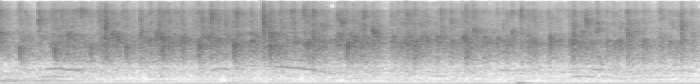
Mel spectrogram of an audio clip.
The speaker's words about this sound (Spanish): Yo voy a llamar a Héctor Castilla, le dais un aplauso grande, por favor.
